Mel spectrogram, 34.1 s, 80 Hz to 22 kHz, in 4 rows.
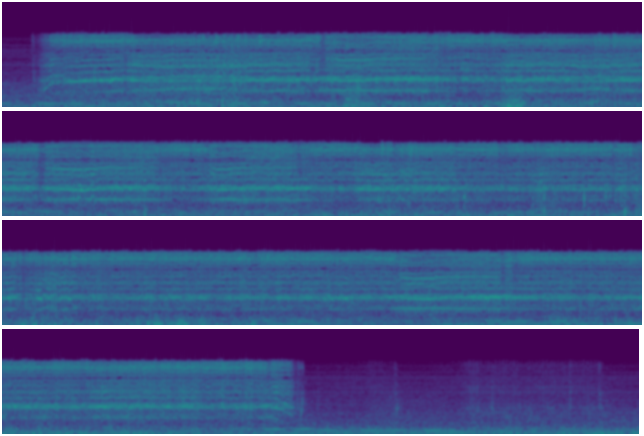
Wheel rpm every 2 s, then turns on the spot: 90, 160, 160, 160, 160, 160, 160, 160, 160, 160, 160, 160, 160, 160, 120, 10, 20.
32-34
